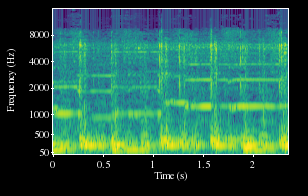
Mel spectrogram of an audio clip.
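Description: Traditional Bastar folk music accompanying a gedi stilt dance: drums beating a steady rhythm of about three strokes a second under a sustained melody line that steps up in pitch about a second in.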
